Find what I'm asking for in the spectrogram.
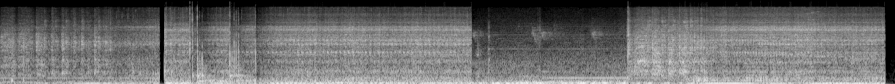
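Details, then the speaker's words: Volkswagen Vento, crank no start, oil found low and topped up, engine already knocking, air cleaner opened: cranks, cuts out briefly, then catches and runs with loud uneven note; hard starting, cause not confirmed, still under observation. "after kong isalin yung langis eh sinubukan ko na ulit i-start naku po ayaw na naman niyang umandar kaya ang ginawa ko is Binuksan ko ulit yung air cleaner"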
